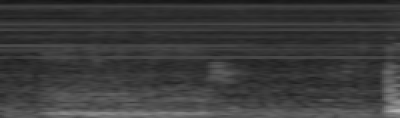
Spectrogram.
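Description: Steady electrical hum and hiss of a small room, with a brief soft hummed "mm" from a woman's voice for under a second near the start.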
